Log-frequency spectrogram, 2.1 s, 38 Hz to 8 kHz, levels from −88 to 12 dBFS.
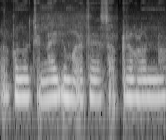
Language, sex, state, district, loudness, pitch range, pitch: Kannada, male, Karnataka, Dharwad, -13 LUFS, 190-195 Hz, 195 Hz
